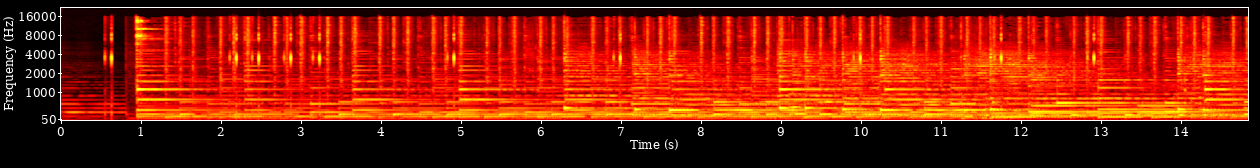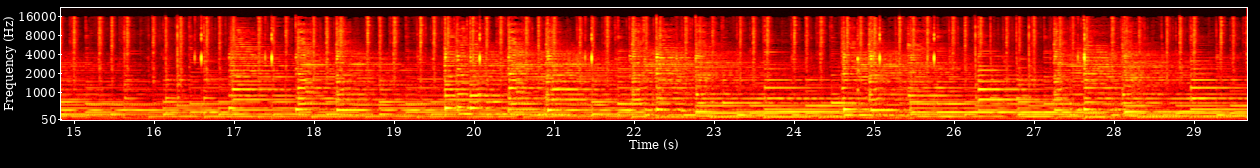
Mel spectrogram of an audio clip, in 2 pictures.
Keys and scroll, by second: 4.5 Delete, 6.0 ctrl+g, 7.8 9, 8.0 0, 8.2 Return.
